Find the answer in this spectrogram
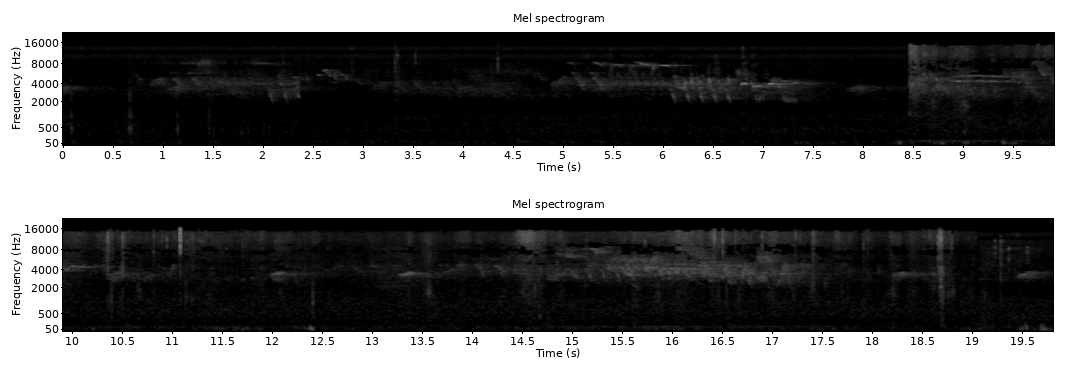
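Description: Faint songbirds chirping and trilling in a pine forest, several calls overlapping, with a few soft knocks.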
